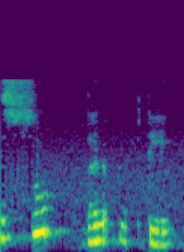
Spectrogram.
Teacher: सु का ऊ, उक्ति का ऊ दोनों मिलकर बड़ा हो गया सुक्ति। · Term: दीर्घ ऊ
